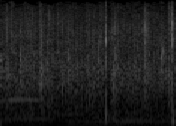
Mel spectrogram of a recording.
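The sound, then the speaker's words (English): A crowd claps steadily for Pastor Joby in a dense, continuous patter of many hands, with a few sharper individual claps standing out, lasting just over a second at moderate loudness. “How about giving a big round of applause for Pastor Joby?”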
